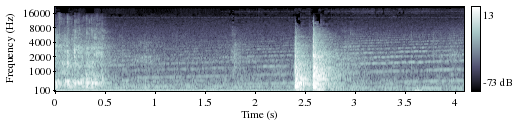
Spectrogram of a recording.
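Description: Water pouring into a smoothie blender on top of oat milk for a green smoothie: a brief loud splash early on, then two sharp close bursts midway, with quieter trickling between.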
